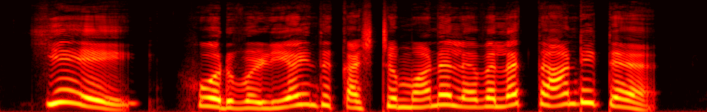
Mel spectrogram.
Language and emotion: Tamil, happy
